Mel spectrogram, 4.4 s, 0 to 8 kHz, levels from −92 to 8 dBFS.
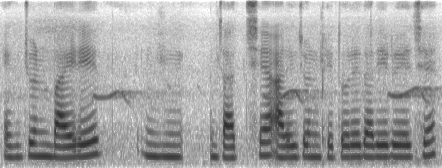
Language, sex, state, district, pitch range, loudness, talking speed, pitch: Bengali, female, Tripura, West Tripura, 200-225 Hz, -18 LUFS, 110 wpm, 210 Hz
